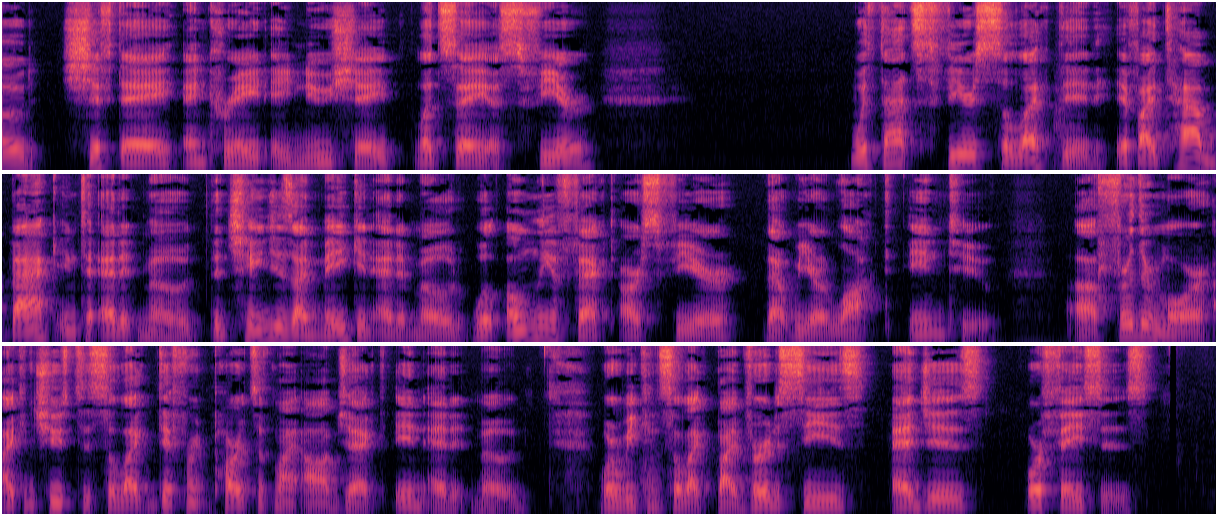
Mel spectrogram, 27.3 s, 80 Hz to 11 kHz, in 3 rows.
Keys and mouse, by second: 4.9-6.3 middle drag, 7.5 g, 9.1-10.0 middle drag, 10.6-11.4 middle drag, 14.7-16.6 drag, 20.3 s, 22.6 g, 23.6 g.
